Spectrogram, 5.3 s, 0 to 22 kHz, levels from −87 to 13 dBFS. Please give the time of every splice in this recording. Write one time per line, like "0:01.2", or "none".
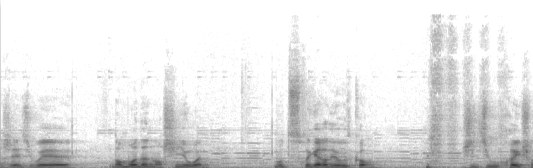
none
